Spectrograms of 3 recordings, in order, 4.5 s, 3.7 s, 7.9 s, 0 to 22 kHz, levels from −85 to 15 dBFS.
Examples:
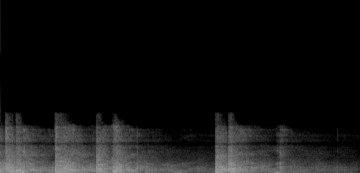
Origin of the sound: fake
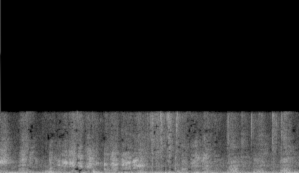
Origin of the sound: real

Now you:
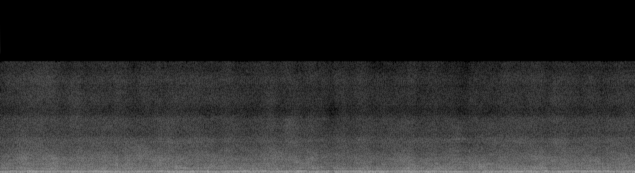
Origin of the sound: fake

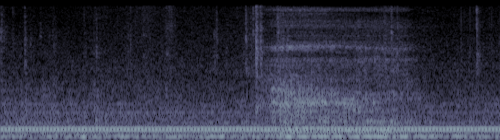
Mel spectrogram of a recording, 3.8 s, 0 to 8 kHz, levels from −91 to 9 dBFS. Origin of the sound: real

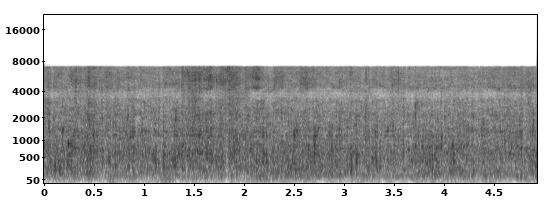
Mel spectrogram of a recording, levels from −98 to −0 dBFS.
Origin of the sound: fake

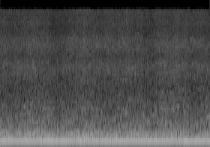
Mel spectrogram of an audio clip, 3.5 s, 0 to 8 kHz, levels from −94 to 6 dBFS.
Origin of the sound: fake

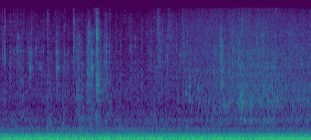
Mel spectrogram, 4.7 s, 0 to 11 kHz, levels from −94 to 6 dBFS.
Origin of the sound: real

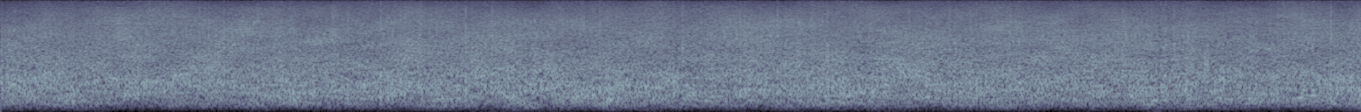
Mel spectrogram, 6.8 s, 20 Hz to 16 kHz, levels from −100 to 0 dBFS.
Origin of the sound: fake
